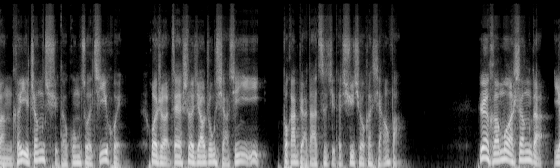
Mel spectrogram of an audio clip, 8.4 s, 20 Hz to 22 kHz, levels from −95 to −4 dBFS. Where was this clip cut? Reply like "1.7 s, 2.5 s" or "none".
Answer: none

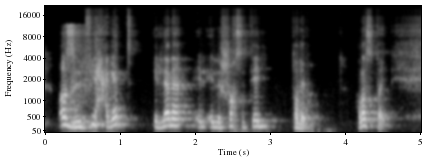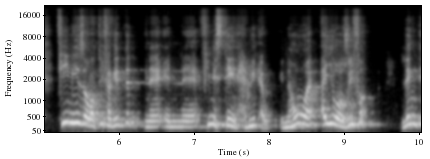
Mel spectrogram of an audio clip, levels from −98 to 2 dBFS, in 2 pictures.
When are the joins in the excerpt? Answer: 6.3 s

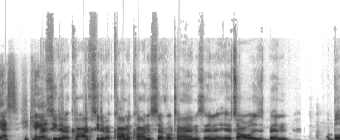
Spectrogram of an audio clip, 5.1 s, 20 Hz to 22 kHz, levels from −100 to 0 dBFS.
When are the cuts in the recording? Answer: none

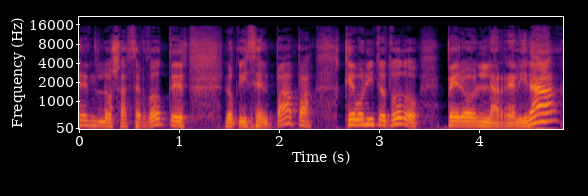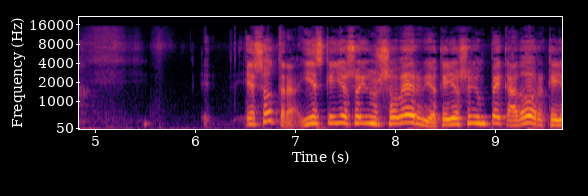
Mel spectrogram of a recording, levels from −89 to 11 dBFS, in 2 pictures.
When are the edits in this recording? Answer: none

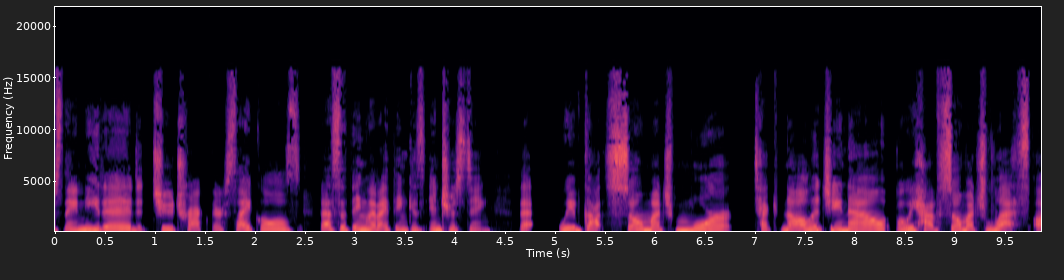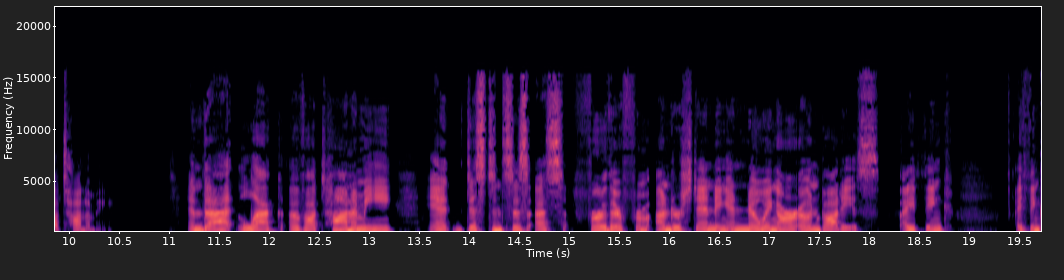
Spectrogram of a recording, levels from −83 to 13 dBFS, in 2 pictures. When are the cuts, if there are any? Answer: 2.5 s, 18.3 s

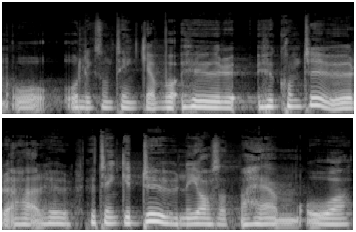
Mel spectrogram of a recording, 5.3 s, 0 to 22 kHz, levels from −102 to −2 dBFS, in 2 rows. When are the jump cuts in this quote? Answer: 3.2 s

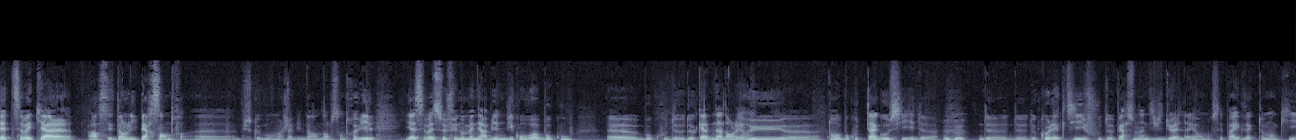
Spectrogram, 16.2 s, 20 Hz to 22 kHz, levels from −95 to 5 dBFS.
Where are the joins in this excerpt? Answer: 1.0 s

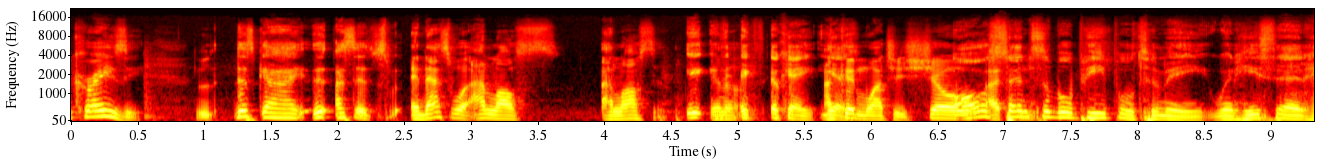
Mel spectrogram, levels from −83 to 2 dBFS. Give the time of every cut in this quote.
2.5 s

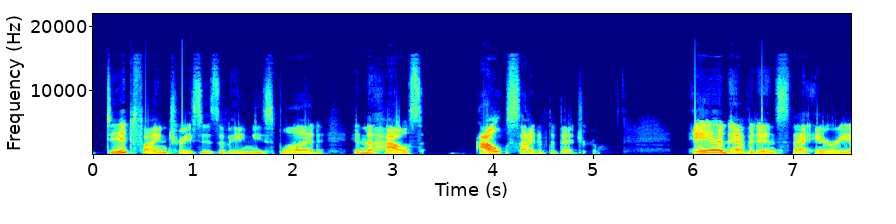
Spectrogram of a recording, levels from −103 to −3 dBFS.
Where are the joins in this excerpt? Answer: none

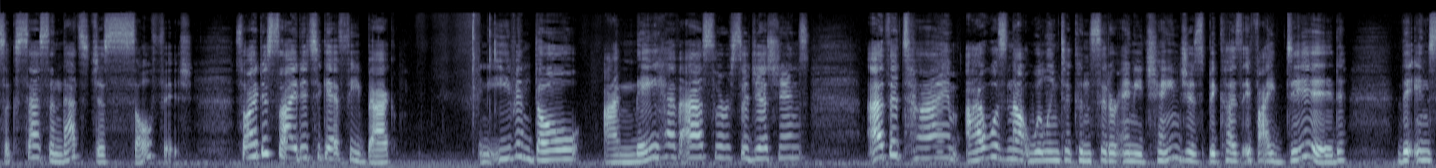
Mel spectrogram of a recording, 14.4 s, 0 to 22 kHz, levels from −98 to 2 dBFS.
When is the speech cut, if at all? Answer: 2.3 s, 4.8 s

